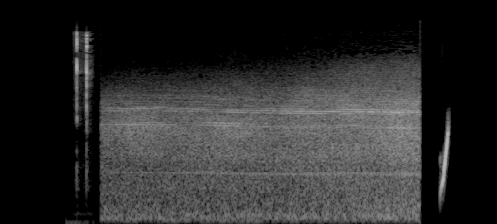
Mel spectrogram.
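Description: A jet engine roars steadily, growing slightly louder.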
